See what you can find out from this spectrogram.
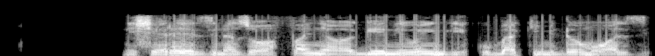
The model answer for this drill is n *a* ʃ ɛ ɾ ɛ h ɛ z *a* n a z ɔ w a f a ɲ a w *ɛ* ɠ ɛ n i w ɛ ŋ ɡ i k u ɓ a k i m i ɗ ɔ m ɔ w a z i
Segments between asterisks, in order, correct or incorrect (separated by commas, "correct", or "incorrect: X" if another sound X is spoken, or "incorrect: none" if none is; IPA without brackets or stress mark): incorrect: i, incorrect: i, incorrect: a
